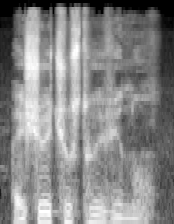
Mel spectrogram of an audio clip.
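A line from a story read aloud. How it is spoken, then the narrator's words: Muffled, breathy. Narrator (Russian): сказала она глухо, почти на выдохе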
